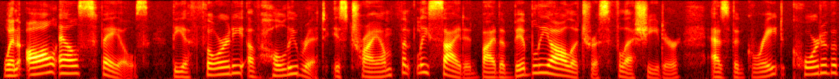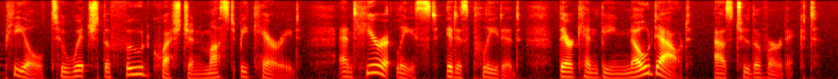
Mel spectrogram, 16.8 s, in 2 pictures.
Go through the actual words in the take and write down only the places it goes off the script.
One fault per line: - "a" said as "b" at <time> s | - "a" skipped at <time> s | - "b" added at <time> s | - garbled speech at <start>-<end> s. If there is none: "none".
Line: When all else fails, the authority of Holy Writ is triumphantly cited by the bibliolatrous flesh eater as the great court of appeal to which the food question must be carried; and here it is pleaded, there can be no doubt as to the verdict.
- "at least" added at 12.2 s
